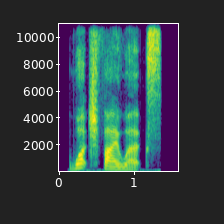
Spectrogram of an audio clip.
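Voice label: "watch fireworks", English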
